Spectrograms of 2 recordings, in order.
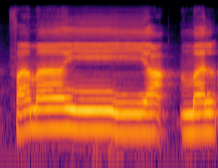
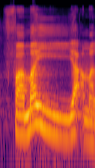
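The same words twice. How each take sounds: First: The vowel before the nasal is drawn out. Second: The vowel before the nasal is kept short. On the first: The speaker calls it wrong. "tidak boleh kita baca famay ya'mal" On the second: The speaker calls it right. "Jadi harus famay ya'mal, lanjut langsung"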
